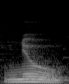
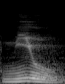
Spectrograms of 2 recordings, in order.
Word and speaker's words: knew: A letra K a gente não vai pronunciar, não é know, e no passado não é knew, é knew, exatamente dessa maneira. Então imagina que você está falando N e U, nu. Aí dá uma embromada na pronúncia que fica knew, e aí você está falando esse verbo no passado.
